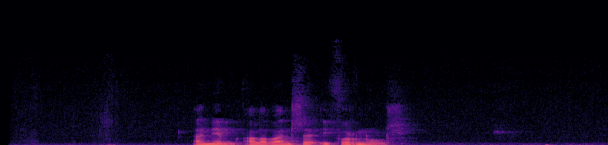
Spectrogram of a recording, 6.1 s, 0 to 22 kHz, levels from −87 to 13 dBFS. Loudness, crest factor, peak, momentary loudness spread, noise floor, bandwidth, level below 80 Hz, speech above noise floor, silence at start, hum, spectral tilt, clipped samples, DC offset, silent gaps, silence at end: -30 LUFS; 20 dB; -12 dBFS; 11 LU; -65 dBFS; 12.5 kHz; -62 dBFS; 36 dB; 1.95 s; none; -8.5 dB/octave; under 0.1%; under 0.1%; none; 0.6 s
